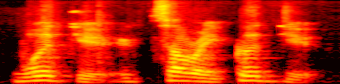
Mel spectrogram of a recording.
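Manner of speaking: ordinary talk, nothing marked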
